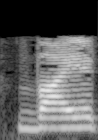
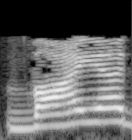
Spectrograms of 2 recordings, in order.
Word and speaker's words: via: Sometimes I'll hear it pronounced via. Tom and I both say via. They're both correct, but I recommend via because that's what most people say.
